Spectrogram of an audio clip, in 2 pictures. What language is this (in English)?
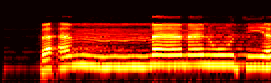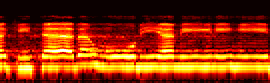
Arabic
